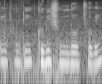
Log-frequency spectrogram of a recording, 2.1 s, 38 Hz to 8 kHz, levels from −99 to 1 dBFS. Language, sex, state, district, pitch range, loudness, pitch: Bengali, male, West Bengal, Dakshin Dinajpur, 140-160 Hz, -17 LUFS, 155 Hz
